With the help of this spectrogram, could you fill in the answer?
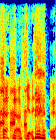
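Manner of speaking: slow, laughing backtrack; amused, said through a real laugh. Real, not acted. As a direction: laugh off your own joke. Host laughs off his own joke.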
